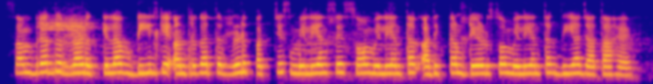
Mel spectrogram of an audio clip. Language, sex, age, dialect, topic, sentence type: Hindi, female, 25-30, Awadhi Bundeli, banking, statement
